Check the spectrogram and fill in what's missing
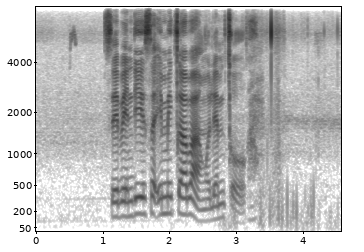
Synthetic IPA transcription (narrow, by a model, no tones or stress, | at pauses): sɛɓentʼisaimiǀaɓaŋɔlem̩ǀʱɔːk̬a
